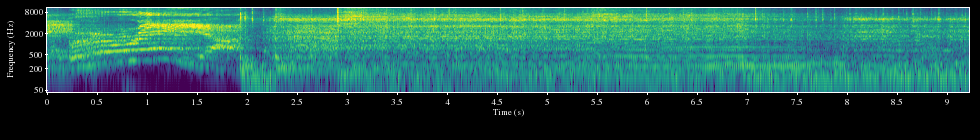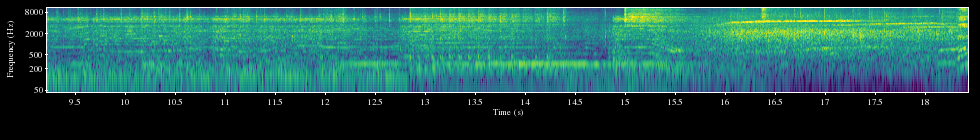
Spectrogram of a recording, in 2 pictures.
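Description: Live rock band playing a short instrumental passage, with electric guitar through Marshall amplifiers over bass and drums. It starts about two seconds in and stops a couple of seconds before the end, where crowd noise takes over.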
